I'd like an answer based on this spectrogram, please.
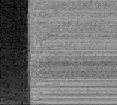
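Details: Blue Hawk small air compressor after replacing fuse, cover off: motor snaps on and settles into a steady even hum, no knocks; compressor running normally after repair.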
